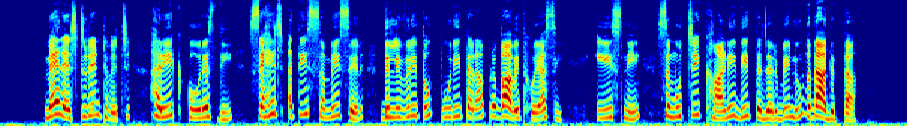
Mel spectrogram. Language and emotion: Punjabi, happy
